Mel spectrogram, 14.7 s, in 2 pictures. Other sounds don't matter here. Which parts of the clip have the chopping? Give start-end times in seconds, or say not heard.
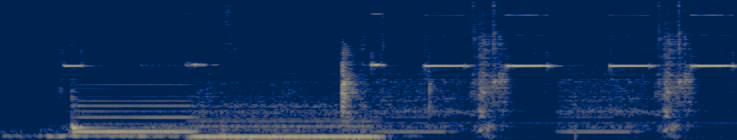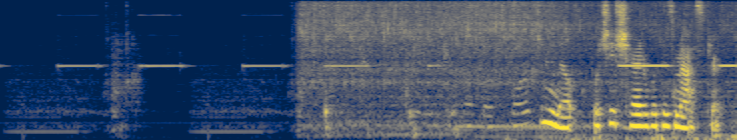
2.0-4.3, 10.6-12.2.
